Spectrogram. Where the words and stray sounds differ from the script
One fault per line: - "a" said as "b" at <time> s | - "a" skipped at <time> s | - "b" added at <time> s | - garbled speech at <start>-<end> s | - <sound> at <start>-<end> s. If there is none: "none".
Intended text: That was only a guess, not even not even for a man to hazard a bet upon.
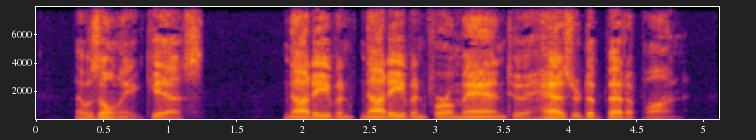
none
